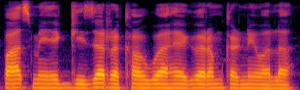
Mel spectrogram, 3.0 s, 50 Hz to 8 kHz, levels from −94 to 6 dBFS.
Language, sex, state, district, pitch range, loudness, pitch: Hindi, male, Jharkhand, Garhwa, 125-135 Hz, -15 LUFS, 130 Hz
